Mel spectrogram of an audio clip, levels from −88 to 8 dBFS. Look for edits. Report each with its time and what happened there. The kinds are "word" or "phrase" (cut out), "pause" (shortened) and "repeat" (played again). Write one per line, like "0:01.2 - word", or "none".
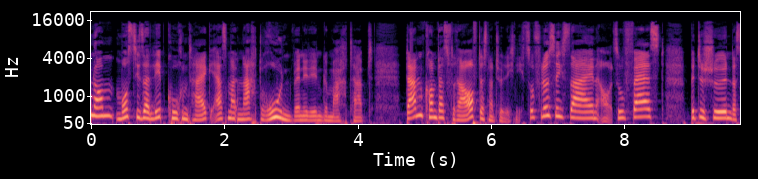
0:02.2 - word
0:05.4 - word
0:05.9 - word
0:07.8 - word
